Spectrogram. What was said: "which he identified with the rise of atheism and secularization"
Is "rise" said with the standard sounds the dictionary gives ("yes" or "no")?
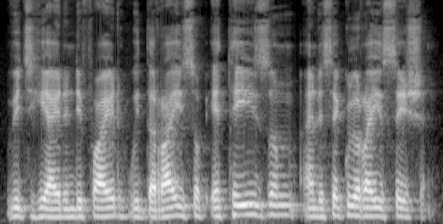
no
